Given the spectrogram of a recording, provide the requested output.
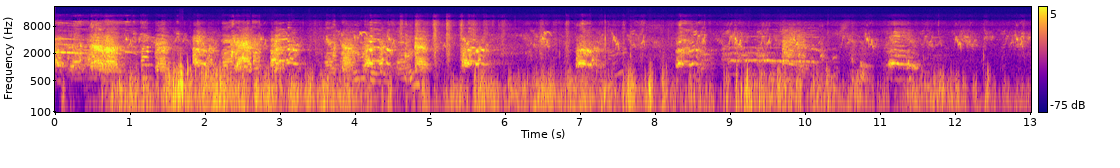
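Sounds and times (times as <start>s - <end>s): poultry calling: 0.0s - 6.0s, 6.9s - 10.4s, 11.0s - 11.7s.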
